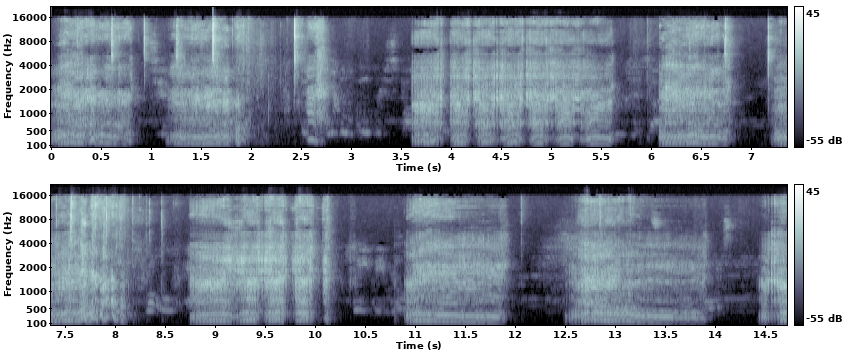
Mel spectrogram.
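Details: Dog growling playfully while playing tug-of-war and being petted; repeated throaty, wavering growls lasting one to two seconds, broken by short silences, with a person's voice in a small room.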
